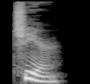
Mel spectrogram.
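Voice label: "cheer", American English, female; 1000 hours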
